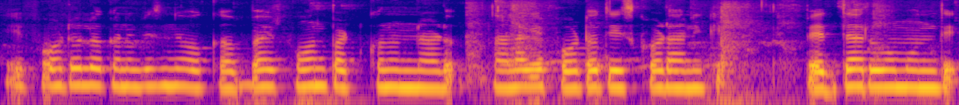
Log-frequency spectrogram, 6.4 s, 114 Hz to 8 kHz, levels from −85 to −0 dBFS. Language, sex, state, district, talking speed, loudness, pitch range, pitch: Telugu, female, Andhra Pradesh, Sri Satya Sai, 130 wpm, -17 LUFS, 230-240 Hz, 235 Hz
